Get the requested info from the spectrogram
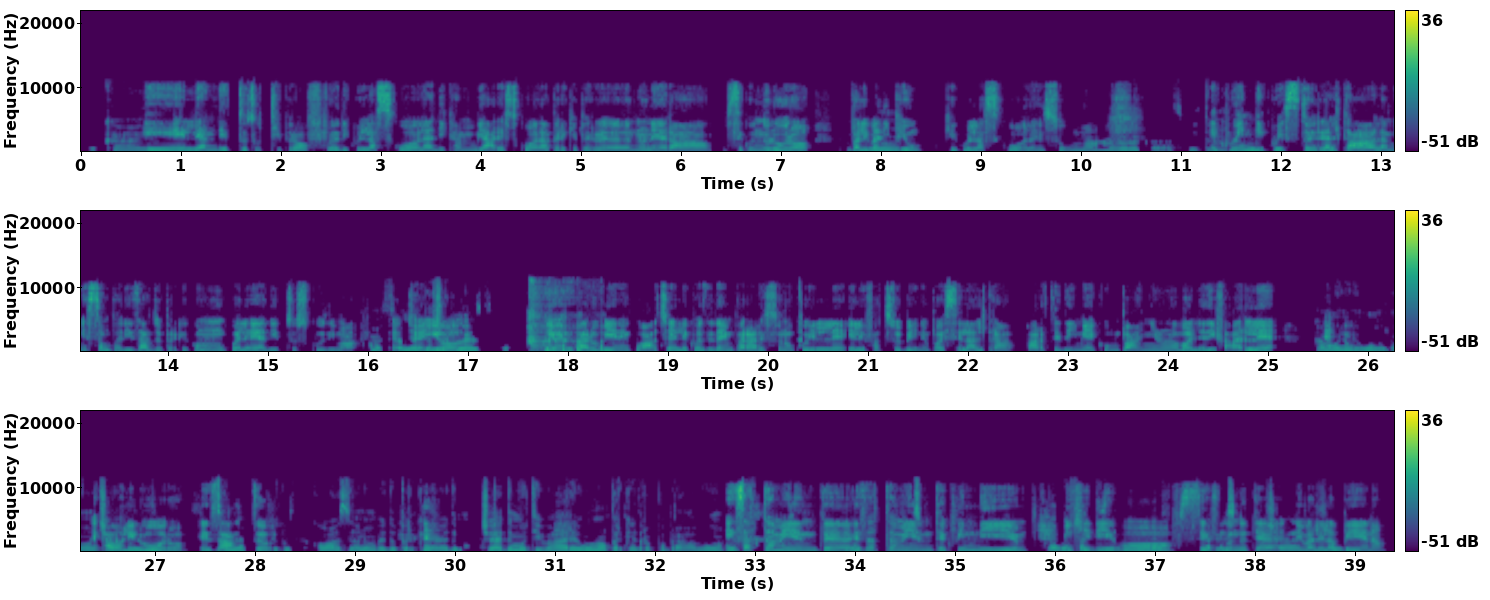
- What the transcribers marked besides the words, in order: other background noise; background speech; distorted speech; tapping; "cioè" said as "ceh"; chuckle; static; "cioè" said as "ceh"; other noise; "cioè" said as "ceh"; chuckle; "cioè" said as "ceh"; unintelligible speech
- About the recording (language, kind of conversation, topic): Italian, unstructured, Che cosa ti preoccupa di più riguardo all’istruzione?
